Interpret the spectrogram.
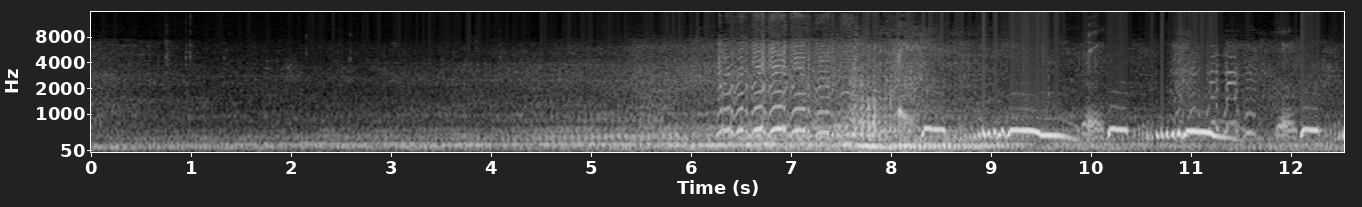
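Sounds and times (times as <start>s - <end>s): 
white Barbary dove cooing: 6.2s - 12.5s.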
